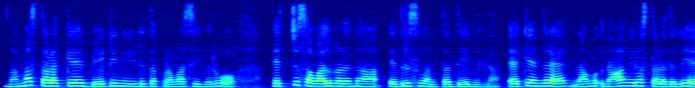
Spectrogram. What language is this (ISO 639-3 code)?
kan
